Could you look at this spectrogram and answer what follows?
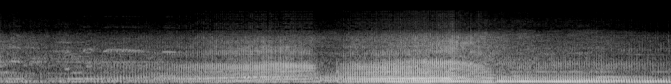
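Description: A motor vehicle engine speeding up, its pitch rising, breaking off briefly about three seconds in, then rising again. It is loudest just past the middle and eases off after.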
